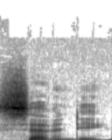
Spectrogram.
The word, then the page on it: seventy: American English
